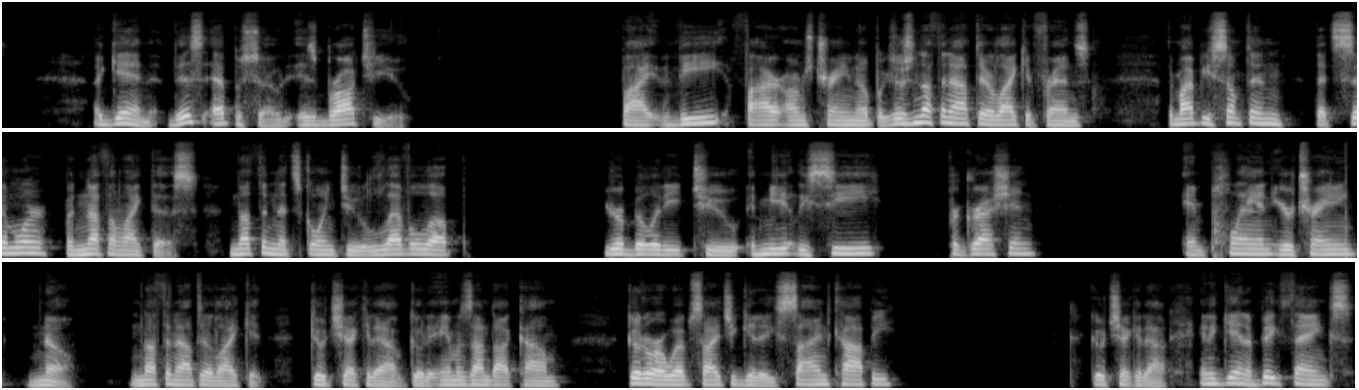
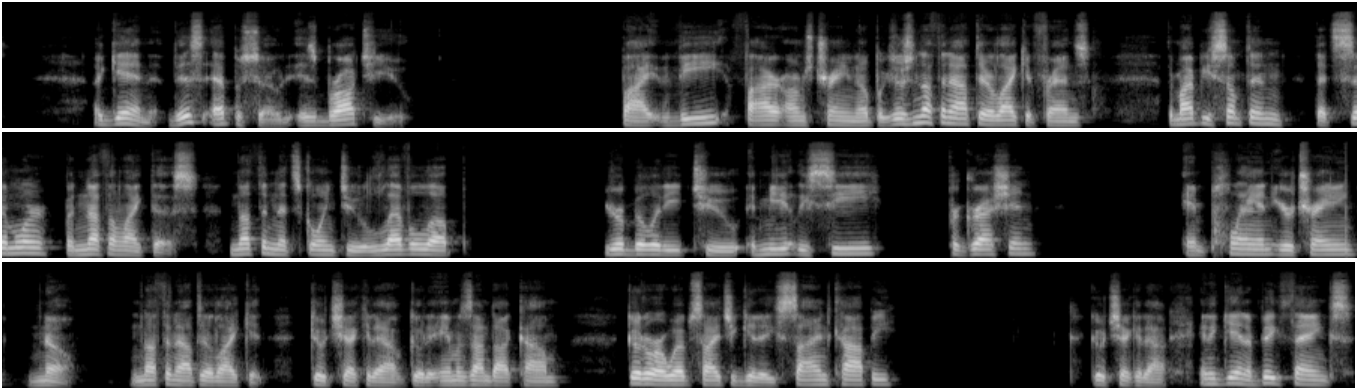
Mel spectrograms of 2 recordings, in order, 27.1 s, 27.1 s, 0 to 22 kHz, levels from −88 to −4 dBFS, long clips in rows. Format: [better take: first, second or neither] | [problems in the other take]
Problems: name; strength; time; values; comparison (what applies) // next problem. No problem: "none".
first | thin; somewhat; fading below 350 Hz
